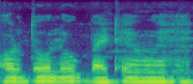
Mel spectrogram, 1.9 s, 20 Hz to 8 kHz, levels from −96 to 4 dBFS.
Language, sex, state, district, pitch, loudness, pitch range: Hindi, male, Uttar Pradesh, Lucknow, 85 Hz, -15 LUFS, 80-90 Hz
